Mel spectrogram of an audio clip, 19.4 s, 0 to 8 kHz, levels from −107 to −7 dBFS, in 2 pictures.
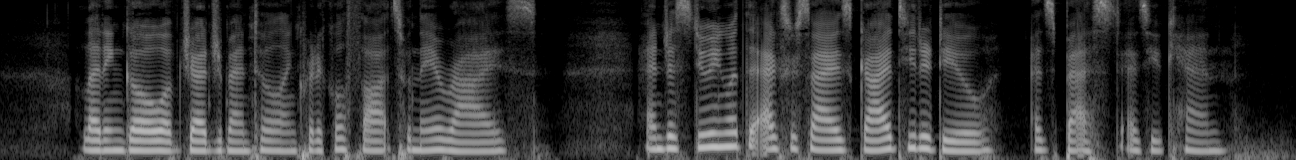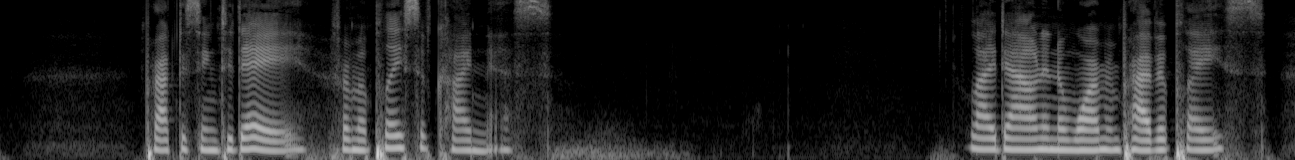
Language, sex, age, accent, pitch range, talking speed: English, female, 20-39, American, 180-205 Hz, 125 wpm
